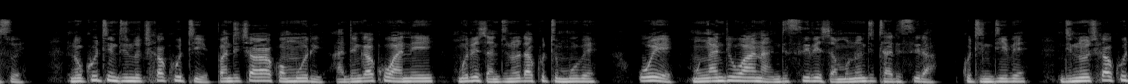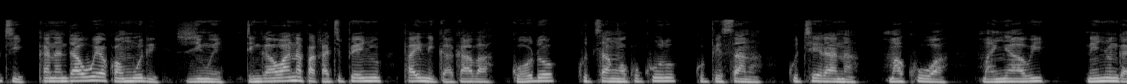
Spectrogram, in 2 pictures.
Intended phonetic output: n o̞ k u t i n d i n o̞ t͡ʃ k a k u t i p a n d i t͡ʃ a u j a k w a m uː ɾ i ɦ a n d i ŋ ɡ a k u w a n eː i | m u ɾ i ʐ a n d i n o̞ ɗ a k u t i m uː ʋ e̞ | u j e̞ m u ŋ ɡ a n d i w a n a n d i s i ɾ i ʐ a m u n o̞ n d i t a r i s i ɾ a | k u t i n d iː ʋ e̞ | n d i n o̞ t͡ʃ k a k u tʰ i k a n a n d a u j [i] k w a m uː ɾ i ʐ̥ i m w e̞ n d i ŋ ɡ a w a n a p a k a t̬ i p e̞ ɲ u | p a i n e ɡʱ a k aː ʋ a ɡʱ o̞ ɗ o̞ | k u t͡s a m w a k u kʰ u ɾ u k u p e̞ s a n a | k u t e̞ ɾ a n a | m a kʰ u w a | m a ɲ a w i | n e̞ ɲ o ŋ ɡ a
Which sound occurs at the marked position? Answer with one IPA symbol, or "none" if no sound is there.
a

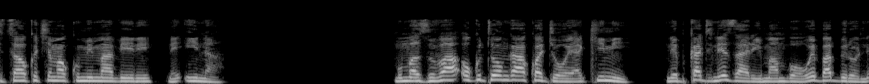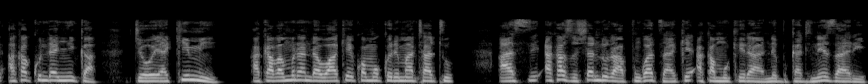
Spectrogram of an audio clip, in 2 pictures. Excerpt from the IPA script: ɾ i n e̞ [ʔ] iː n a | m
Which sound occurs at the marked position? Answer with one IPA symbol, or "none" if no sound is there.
ʔ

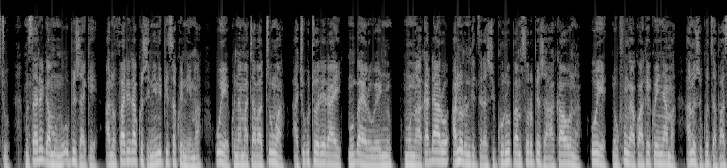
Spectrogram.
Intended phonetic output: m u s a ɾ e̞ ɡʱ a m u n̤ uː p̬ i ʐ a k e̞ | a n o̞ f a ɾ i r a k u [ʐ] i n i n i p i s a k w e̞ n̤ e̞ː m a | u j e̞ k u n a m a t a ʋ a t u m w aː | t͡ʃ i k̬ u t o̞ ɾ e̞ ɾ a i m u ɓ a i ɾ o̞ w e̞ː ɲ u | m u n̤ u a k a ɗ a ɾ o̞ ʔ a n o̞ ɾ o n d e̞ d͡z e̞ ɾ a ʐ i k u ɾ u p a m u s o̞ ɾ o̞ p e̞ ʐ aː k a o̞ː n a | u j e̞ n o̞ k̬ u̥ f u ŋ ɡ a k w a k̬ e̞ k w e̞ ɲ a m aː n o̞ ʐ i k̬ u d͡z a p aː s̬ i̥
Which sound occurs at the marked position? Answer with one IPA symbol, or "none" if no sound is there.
ʐ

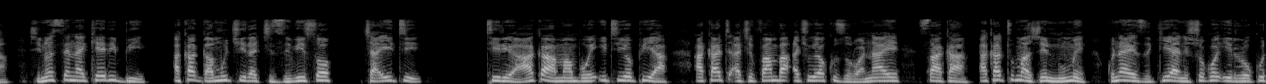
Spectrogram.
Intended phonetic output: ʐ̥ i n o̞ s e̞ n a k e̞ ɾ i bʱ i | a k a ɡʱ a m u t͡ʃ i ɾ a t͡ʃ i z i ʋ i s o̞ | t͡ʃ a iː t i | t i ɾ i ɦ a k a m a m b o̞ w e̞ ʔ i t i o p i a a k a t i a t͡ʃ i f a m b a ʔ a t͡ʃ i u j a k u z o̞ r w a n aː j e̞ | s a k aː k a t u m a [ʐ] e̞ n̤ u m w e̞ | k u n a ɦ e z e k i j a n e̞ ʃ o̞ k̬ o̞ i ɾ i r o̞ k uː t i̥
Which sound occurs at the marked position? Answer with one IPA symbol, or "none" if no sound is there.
ʐ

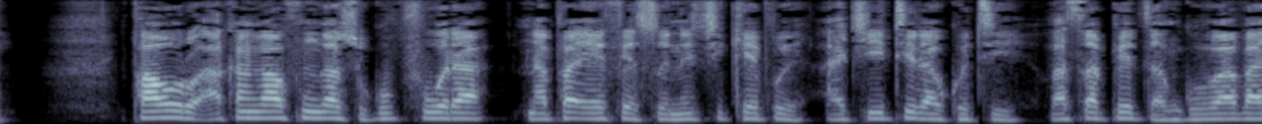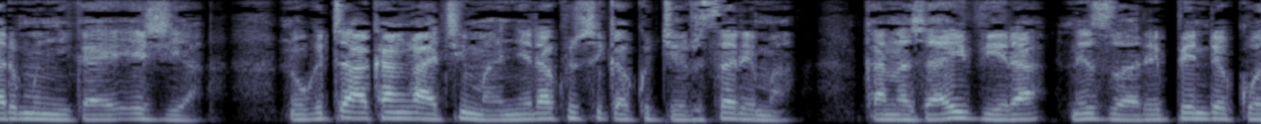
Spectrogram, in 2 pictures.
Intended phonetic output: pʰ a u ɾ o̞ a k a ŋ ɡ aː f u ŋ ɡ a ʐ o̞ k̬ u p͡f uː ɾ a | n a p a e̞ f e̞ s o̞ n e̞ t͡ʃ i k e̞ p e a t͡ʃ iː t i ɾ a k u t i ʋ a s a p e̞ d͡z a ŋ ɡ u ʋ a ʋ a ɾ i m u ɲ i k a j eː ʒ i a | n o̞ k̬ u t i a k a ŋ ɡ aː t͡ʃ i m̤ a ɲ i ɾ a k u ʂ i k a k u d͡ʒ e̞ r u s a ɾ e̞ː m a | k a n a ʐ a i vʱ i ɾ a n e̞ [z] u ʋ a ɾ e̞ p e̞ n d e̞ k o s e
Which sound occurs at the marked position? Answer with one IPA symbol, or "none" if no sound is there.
z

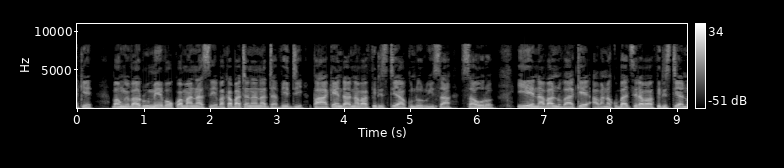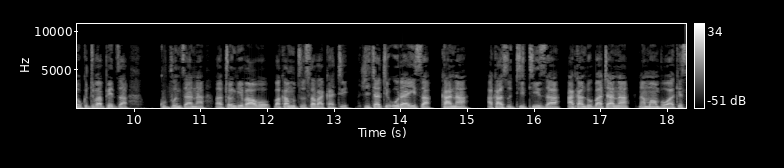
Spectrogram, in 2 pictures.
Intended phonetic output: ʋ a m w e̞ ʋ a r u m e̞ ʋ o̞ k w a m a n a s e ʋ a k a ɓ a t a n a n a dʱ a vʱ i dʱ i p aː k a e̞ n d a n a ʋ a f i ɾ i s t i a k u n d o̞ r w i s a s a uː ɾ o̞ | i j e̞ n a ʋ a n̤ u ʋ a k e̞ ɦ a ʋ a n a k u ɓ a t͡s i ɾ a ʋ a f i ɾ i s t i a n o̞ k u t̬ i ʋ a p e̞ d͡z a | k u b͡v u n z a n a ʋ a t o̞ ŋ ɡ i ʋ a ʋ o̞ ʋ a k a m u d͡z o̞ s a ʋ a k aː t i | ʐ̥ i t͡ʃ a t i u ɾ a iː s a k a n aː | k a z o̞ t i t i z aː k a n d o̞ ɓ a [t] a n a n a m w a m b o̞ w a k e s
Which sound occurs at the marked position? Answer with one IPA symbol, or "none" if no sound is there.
t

